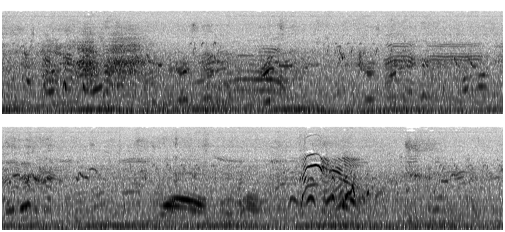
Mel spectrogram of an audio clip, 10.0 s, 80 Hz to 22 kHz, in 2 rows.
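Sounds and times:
children's voices: 0.1s - 1.5s, 3.9s - 10.0s
child shouting: 7.9s - 8.7s.

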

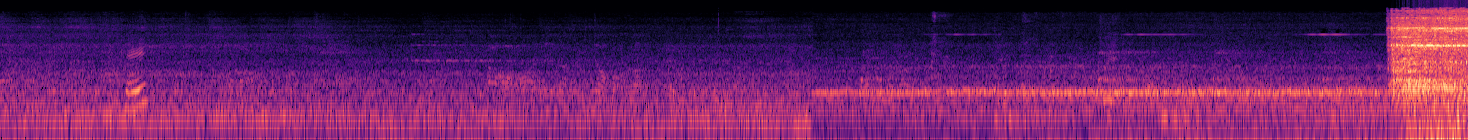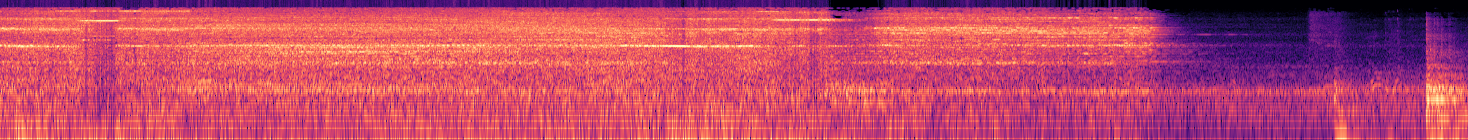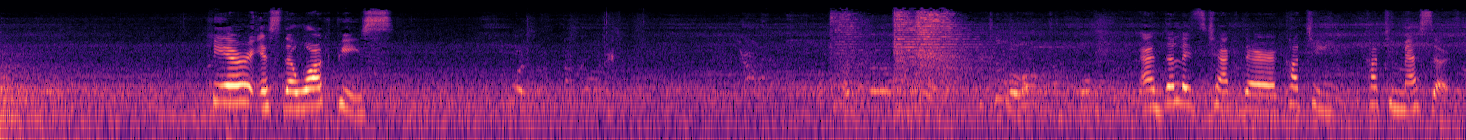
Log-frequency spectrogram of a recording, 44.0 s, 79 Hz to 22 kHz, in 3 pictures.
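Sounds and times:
machine hum: 8.1s - 34.4s
shrill saw cutting steel: 9.6s - 27.4s.

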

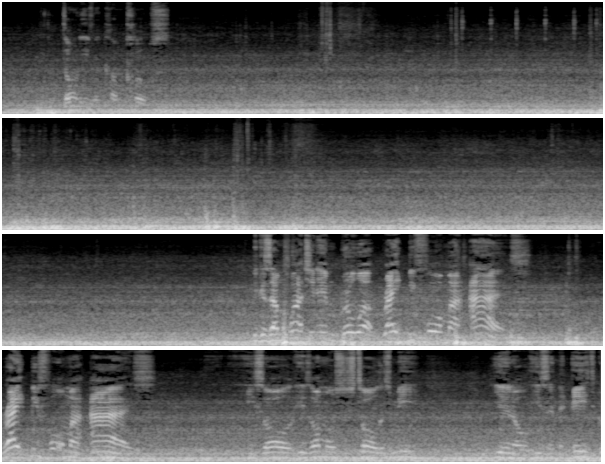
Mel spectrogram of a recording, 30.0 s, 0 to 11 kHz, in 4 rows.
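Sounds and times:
car cabin road and engine rumble: 0.0s - 30.0s.

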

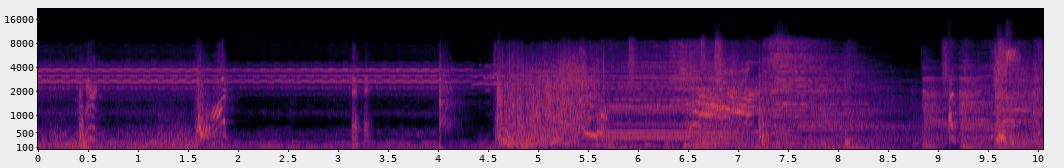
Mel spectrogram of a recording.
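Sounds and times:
film soundtrack music: 5.5s - 10.0s.

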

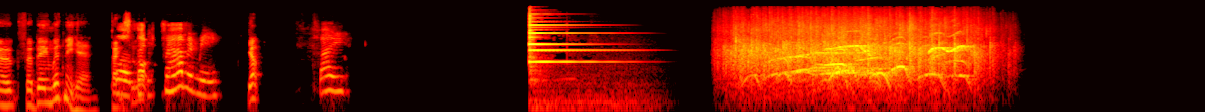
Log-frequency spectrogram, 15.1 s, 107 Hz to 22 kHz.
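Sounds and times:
bell strike ringing: 6.6s - 8.2s
applause and cheering: 8.9s - 12.8s.

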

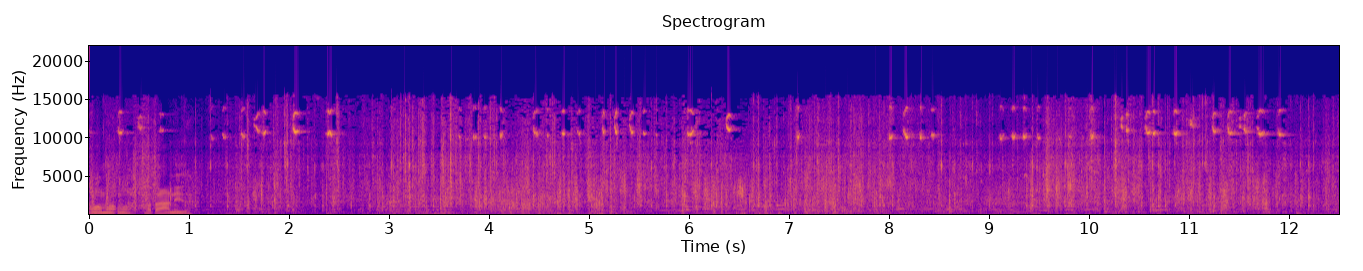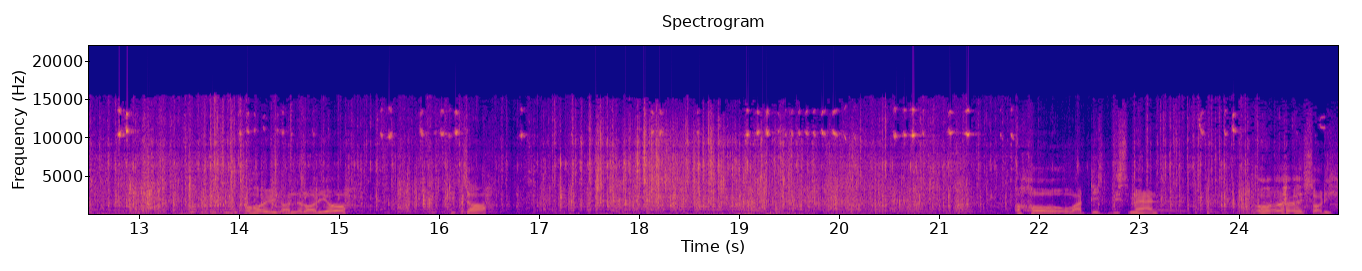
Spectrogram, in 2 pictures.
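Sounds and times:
tyres crunching over gravel: 0.0s - 22.0s, 22.6s - 24.9s
bike frame and chain rattling: 0.0s - 24.9s.

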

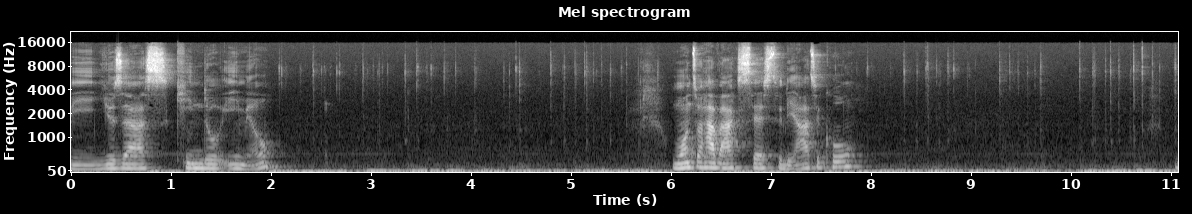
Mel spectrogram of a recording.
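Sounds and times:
keyboard typing: 2.0s - 5.8s, 7.9s - 11.0s.

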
